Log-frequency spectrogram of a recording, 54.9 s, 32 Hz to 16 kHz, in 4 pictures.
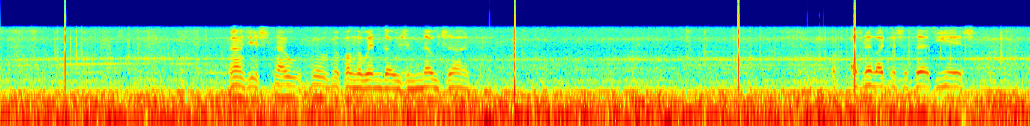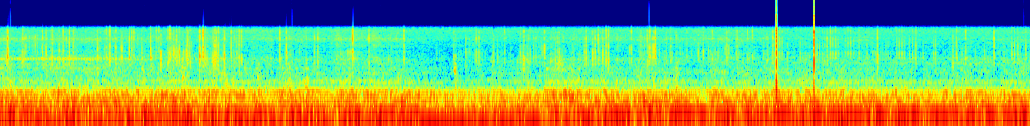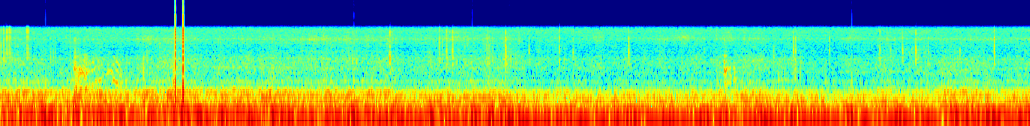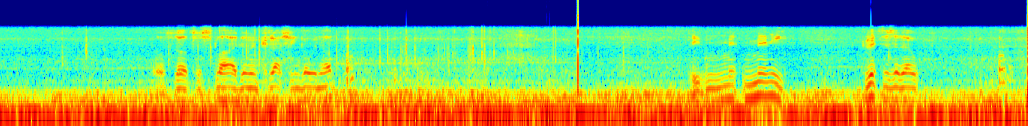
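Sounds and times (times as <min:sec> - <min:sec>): engine and tyres rumbling: 0:00.0 - 0:54.9
faint light ticks: 0:38.0 - 0:40.9.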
